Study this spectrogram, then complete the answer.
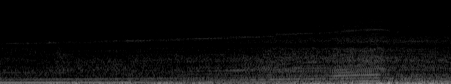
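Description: A Triumph Tiger 800 XC motorcycle engine accelerates while ridden, its whine climbing steadily in pitch through the gears with a jet-like tone, heard alone and fairly faint under rushing wind.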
